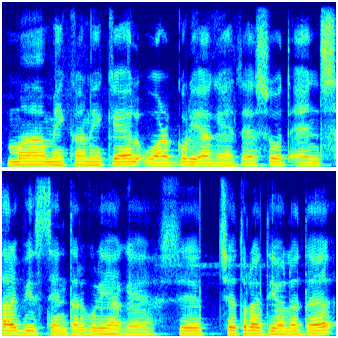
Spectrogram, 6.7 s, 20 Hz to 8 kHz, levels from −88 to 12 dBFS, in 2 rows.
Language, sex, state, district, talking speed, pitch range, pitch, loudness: Chakma, male, Tripura, Dhalai, 135 wpm, 140-150 Hz, 145 Hz, -18 LUFS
